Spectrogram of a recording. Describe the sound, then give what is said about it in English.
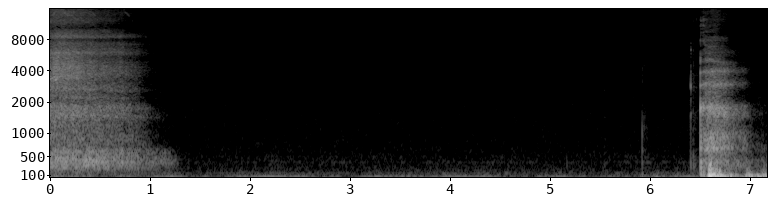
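A slow breath exhaled during a relaxation exercise fades away into a long quiet pause. A sharper, louder breath follows near the end. “Let it go. Take another deep breath in.”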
